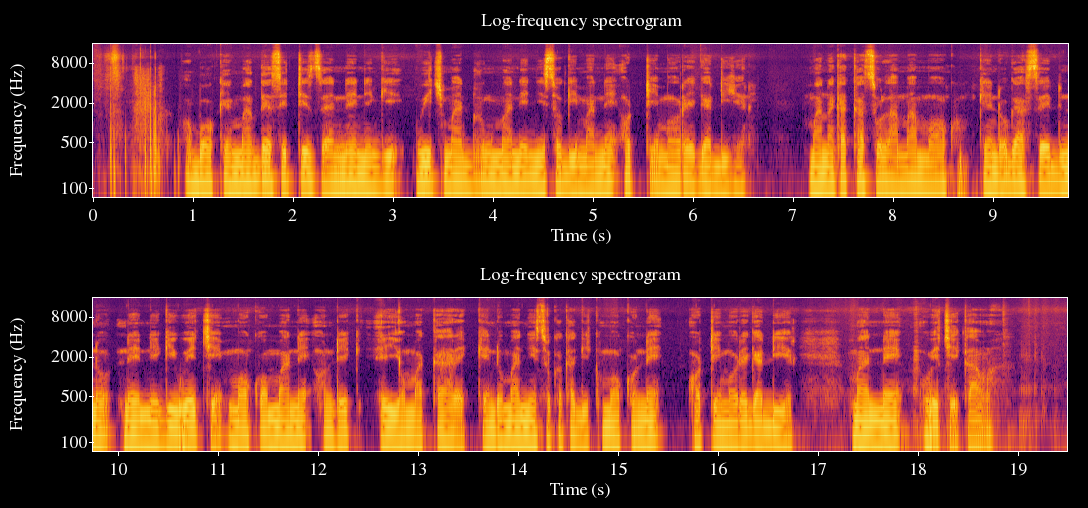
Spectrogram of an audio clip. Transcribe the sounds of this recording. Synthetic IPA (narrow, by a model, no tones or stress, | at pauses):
ɔbɔkɛmad̪ɛsitizɛnːɛniɡiwit͡ʃmadwuŋmanɛɲisoɡɪmanɛʔɔtɪ̰mɔɾɛɡadieɾ | manakakasʊlamamɔkɔ̥kendoɡasednonɛniɡiwet͡ʃḛmɔkɔmanɛʔɔndɪkejomakaɾɛkendomaɲisokakaɡɪkmɔkɔnɛ | ɔtɪmɔɾeɡadeɾ | manɛwet͡ʃḛka̰wa̰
